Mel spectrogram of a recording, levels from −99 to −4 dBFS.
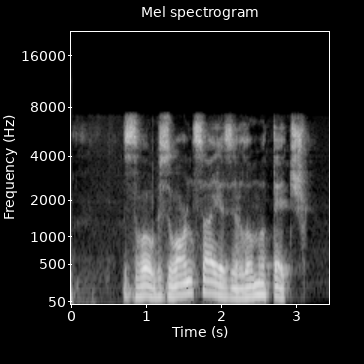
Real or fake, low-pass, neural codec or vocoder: fake; 7.2 kHz; codec, 16 kHz, 2 kbps, FunCodec, trained on LibriTTS, 25 frames a second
